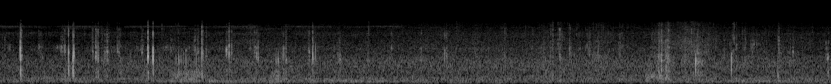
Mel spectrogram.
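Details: Raccoons feeding in the wild: sparse crisp clicks and crackles of biting and chewing over a steady quiet outdoor background.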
